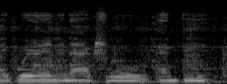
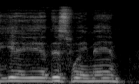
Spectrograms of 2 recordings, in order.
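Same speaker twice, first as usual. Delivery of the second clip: put-on young kid voice, higher pitched; 9 semitones higher, 4 dB louder than usual. Imitating the little kids on Call of Duty: imitating a little kid gamer. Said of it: "the little kids on Call of Duty".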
